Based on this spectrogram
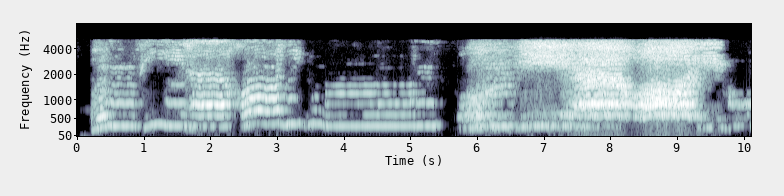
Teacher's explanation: الواو المادية والنون تختفي تماما فتقرأ خطأ هكذا قالي نون خطأ المفروض ترفعي صوتك على الواو المادية وعلى النون كذلك · Term: المد العارض السكون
